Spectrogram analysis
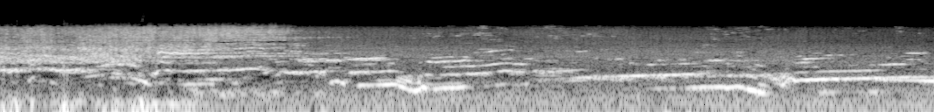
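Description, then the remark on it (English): Car engines hum steadily at moderate revs as the cars cruise back the other way along the course, their pitch gliding up and down as vehicles pass, forming a loud, continuous drone over a rushing background noise. “As you can hear, the cars are almost cruising.”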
